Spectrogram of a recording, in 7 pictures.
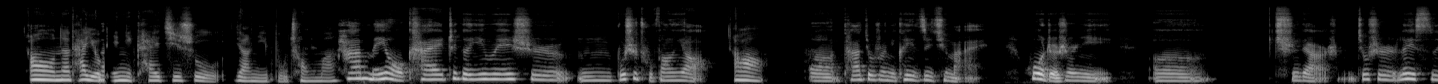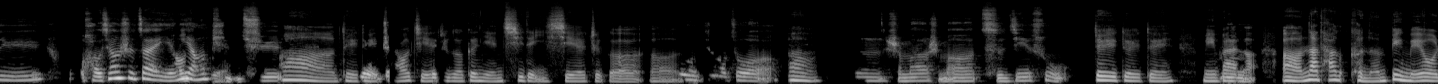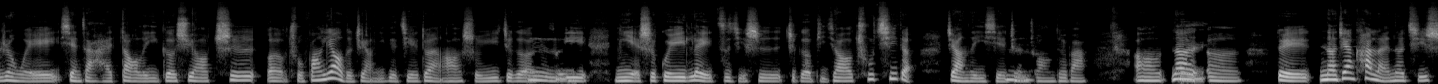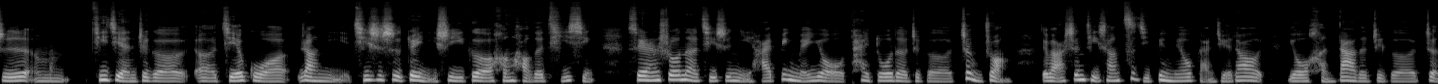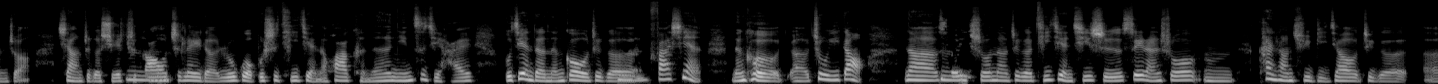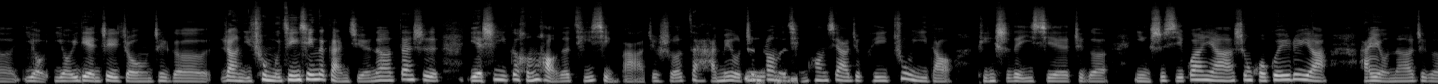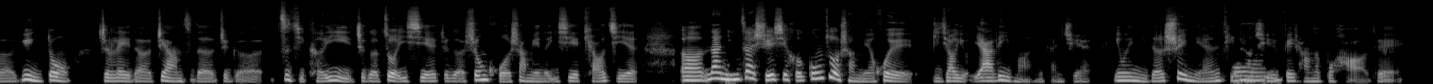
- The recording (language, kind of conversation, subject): Chinese, advice, 你最近出现了哪些身体健康变化，让你觉得需要调整生活方式？
- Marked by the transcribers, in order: "激素" said as "激数"; other background noise; laughing while speaking: "能够，呃"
